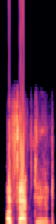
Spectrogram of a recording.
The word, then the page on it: affected: American English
